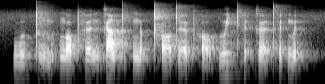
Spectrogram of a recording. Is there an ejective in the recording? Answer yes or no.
no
